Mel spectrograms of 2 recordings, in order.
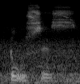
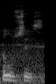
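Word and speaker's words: ptosis: is a case of tosis okay p is silent here and it is a tosis next one is the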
